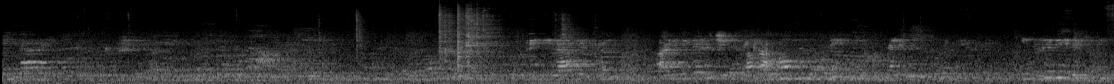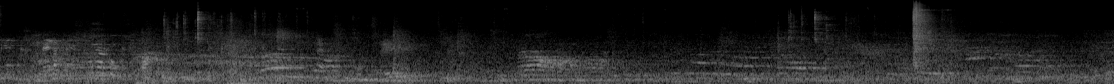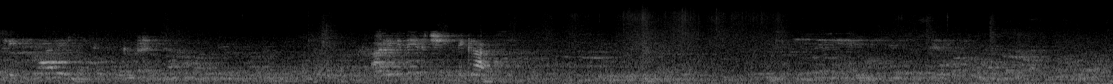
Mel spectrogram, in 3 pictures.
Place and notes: Varese, Norditalien, Ausfahrt Tiefgarage
Varese, Einkaufzentrum, Ausfahrt à la Italia, Varese, ein Eldorado für Schokolade und ein Spaziergang in den Arkaden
